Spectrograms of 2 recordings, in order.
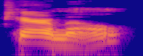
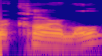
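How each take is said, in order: First: "caramel" said CARE-uh-mel, in three syllables. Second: "caramel" said CAR-mul, in two syllables. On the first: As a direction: say "caramel" with CARE first and a clear "mel" at the end. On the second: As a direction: squeeze "caramel" into CAR-mul, dropping the middle vowel. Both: Shown as a demonstration. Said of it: "depending on how you say it".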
